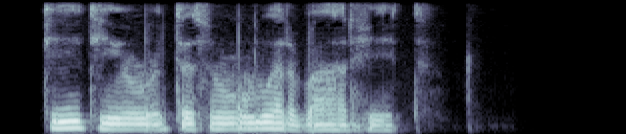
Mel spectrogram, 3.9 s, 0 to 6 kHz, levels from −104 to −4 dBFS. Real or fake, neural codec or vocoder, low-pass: fake; codec, 16 kHz in and 24 kHz out, 2.2 kbps, FireRedTTS-2 codec; 5.4 kHz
